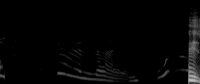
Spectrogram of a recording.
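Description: A small dog whining in the film's soundtrack: one quiet, falling whine lasting under a second, about halfway through.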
